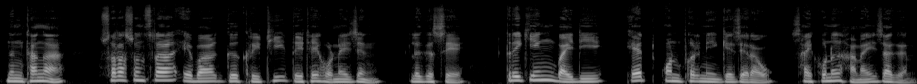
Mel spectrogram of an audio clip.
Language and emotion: Bodo, neutral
